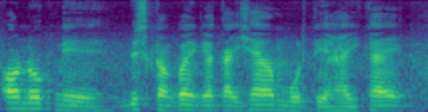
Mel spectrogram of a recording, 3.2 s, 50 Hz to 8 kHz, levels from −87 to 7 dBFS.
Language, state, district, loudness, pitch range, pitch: Kokborok, Tripura, West Tripura, -18 LUFS, 115-130 Hz, 120 Hz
